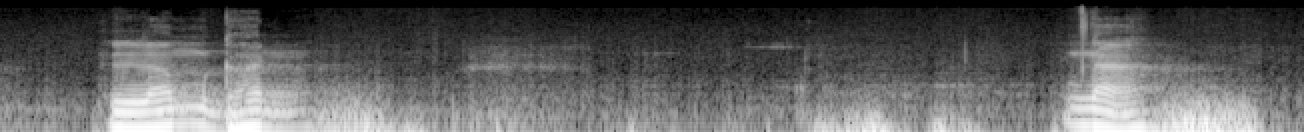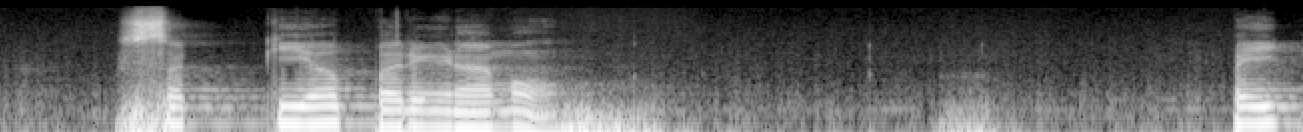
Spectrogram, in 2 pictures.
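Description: A man speaks calmly, explaining in a lecturing tone.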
